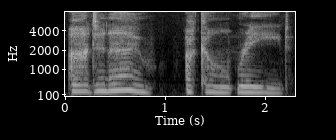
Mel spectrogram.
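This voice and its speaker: A woman playing a gruff, defiant young thief among female penitents in a period audio drama, blunt and slangy. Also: mid-range voice, takes it slowly, a little mellow, no echo. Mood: urgent, threatening. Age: young adult. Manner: blunt, surly.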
